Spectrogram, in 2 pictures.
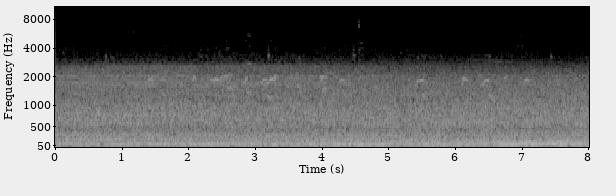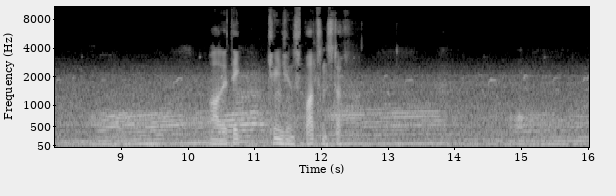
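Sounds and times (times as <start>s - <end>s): geese honking: 1.2s - 8.7s, 9.7s - 16.0s.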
